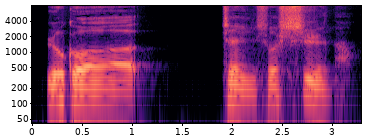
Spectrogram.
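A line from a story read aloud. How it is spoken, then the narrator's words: Low, deep voice. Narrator (Chinese): 他声音低沉的道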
